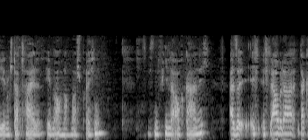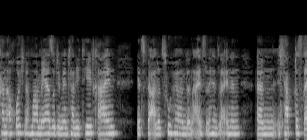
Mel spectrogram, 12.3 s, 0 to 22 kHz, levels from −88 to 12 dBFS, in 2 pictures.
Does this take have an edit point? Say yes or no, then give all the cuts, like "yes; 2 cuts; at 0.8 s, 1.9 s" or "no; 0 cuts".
no; 0 cuts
